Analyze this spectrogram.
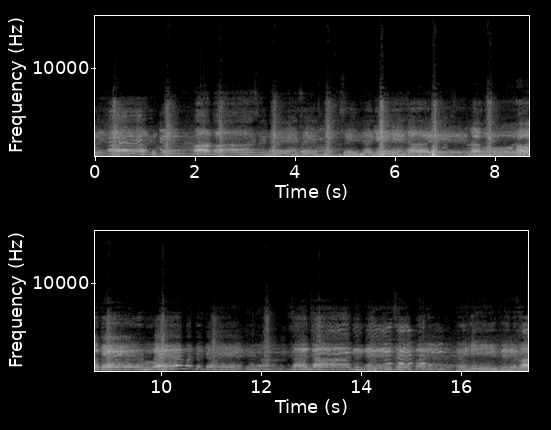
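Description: Large crowd of men chanting a noha together, with sharp matam strikes, hands beating on chests, about every three-quarters of a second.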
